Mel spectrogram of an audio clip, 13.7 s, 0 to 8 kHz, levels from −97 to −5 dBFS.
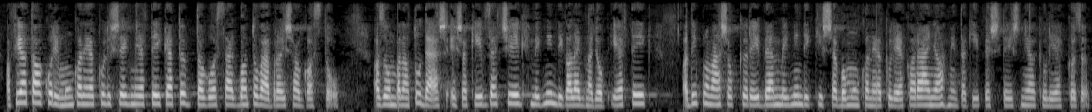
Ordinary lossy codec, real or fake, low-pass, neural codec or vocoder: none; real; 7.2 kHz; none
